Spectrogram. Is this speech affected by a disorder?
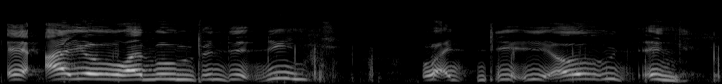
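Yes: cerebral palsy.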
